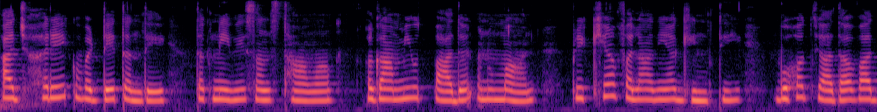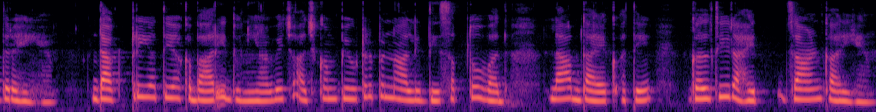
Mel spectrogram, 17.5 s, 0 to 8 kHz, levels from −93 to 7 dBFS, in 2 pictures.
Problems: none marked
